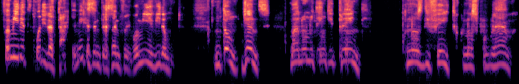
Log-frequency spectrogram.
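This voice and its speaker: A man's voice: sits high, animated, quick pace, slightly rough, dry recording. A Cape Verdean man speaking in an emotional monologue to viewers, repeating and circling back to his phrases. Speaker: speaker sharing personal family story.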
